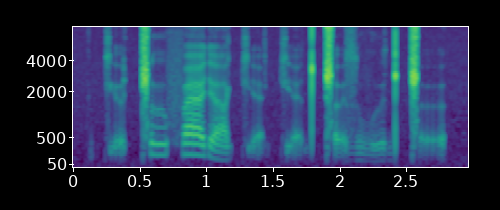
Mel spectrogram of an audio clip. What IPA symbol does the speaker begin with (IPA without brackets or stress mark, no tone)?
kʲ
